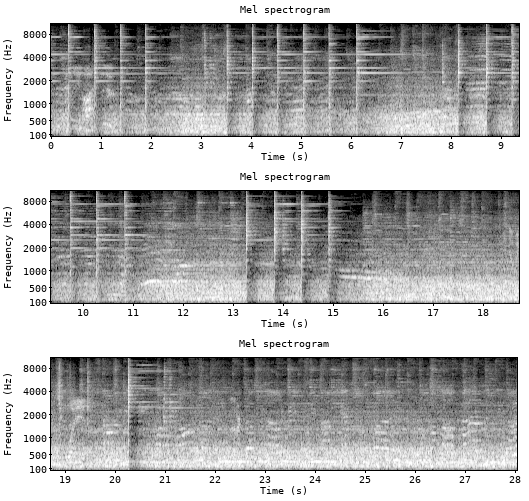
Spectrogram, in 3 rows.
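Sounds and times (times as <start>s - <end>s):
hammer striking steel on anvil: 0.0s - 2.3s, 3.0s - 7.1s, 7.8s - 11.4s, 13.1s - 15.3s, 20.2s - 21.3s.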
